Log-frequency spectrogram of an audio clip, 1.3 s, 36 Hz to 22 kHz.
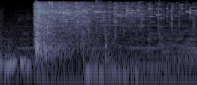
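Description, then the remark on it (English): An empty glass bottle, tossed behind someone, smashes loudly onto a heap of broken glass from about 100 bottles, a sharp crash followed by a bright, scattering tinkle of shards that rings out and slowly settles. “When he realized the bottle was empty, he tossed it behind him.”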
